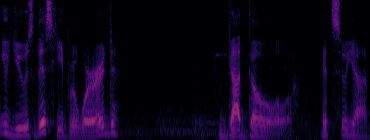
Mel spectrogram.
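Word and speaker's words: גדול: use this Hebrew word, gadol, mitsuyan, 2 vowels, 2 syllables, gadol.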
